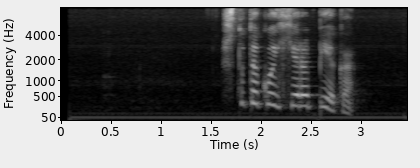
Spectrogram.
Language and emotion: Russian, neutral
